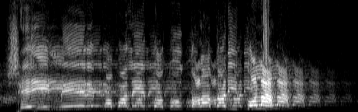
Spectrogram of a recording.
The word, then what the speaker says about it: তালাক: যত বেশি চালাক সেই মেয়ের কপালে তত তাড়াতাড়ি তলাক কি বললাম তালাক নয় তলাক তালাক মানে জুড়ে যাওয়া মিলিত হওয়া একত্রিত হওয়া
